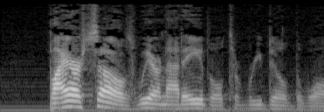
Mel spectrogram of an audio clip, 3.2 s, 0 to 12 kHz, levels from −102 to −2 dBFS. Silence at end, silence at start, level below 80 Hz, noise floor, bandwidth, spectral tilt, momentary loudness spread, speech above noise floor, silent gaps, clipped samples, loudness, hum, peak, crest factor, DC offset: 0 s; 0.5 s; -60 dBFS; -60 dBFS; 11 kHz; -5.5 dB/octave; 20 LU; 29 dB; none; under 0.1%; -30 LUFS; none; -12 dBFS; 20 dB; under 0.1%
